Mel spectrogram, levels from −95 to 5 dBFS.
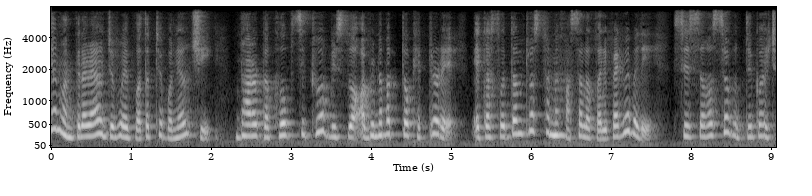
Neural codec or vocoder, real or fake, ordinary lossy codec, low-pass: codec, 16 kHz, 0.5 kbps, FunCodec, trained on LibriTTS, 25 frames a second; fake; none; 7.2 kHz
